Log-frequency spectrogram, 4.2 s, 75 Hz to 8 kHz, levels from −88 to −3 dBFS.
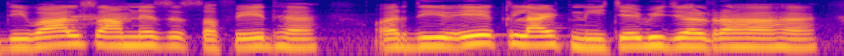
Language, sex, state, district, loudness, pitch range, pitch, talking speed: Hindi, male, Jharkhand, Garhwa, -15 LUFS, 160-190 Hz, 175 Hz, 200 wpm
